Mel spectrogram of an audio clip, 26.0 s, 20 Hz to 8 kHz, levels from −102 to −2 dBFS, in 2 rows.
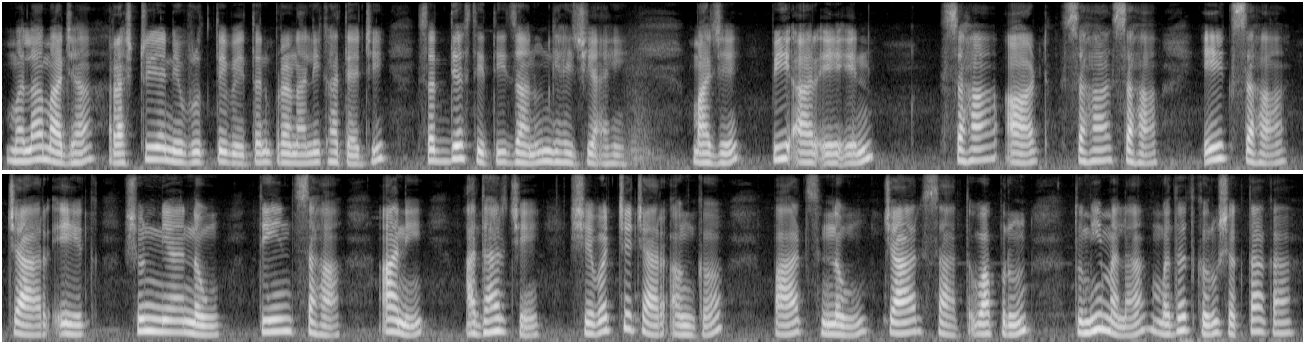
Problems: constant background noise, echo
